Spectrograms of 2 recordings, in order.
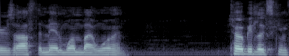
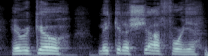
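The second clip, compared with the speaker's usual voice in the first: loud, higher call in a gunfight; raised, punchy action-hero shout; 5 semitones higher, 7 dB louder than usual. Acted. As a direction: call it out to a partner mid-fight. Character calls out during gunfight.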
